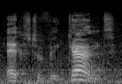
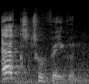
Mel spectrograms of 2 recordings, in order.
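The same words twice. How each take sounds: First: The stress is on the fourth syllable. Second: The stress is on the first syllable. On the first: "And last syllable" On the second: "First syllable"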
